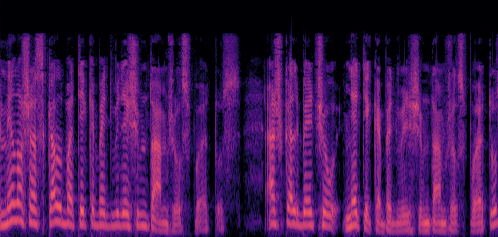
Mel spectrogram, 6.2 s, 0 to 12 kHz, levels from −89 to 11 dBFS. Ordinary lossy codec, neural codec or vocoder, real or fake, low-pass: AAC, 32 kbps; codec, 16 kHz, 8 kbps, FunCodec, trained on LibriTTS, 25 frames a second; fake; 7.2 kHz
